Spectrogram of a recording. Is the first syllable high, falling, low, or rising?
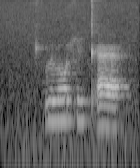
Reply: low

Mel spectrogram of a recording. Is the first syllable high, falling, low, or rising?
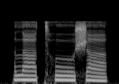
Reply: low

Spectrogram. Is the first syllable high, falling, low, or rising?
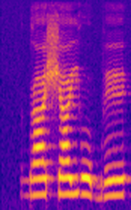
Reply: high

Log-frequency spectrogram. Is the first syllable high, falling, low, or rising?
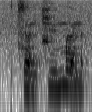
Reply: low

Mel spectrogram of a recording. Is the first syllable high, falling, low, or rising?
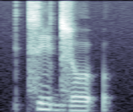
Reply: falling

